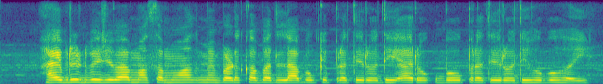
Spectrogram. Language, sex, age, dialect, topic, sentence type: Magahi, female, 18-24, Southern, agriculture, statement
